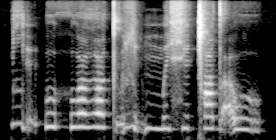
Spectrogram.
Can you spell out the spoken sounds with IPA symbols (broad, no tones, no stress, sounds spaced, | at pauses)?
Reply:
ʎ ḛ ʔ u h u ðˤ u t ṵ ɮ ḭ mː e ɕ e ǀ ɒ dˤ ṵ w u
